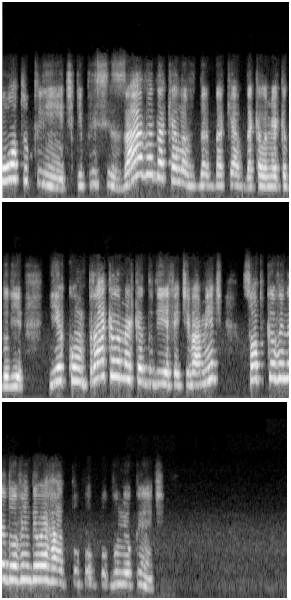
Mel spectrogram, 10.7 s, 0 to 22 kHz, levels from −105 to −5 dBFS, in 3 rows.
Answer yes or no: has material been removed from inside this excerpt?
yes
